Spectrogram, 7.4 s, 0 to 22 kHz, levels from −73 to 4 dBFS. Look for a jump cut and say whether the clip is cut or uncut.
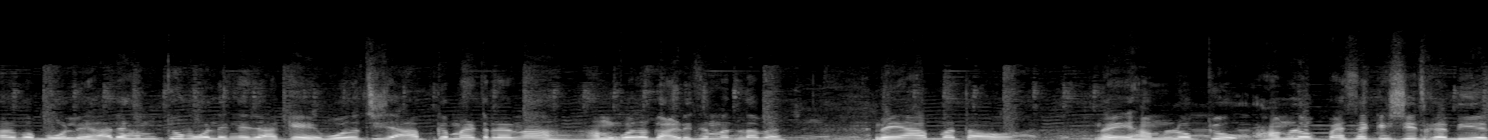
uncut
